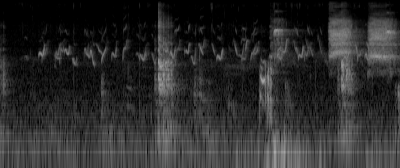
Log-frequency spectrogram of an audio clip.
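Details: Aseel chicks eating and running around near their hen in a rural yard: rapid sweet high peeps, each a short down-up slur, broken by a few loud broadband scratches and pecks.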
